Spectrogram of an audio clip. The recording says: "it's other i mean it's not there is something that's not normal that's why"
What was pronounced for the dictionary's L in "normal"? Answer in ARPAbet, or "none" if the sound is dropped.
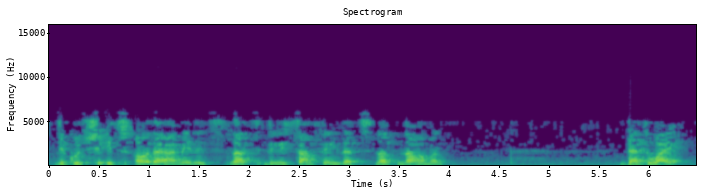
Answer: L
